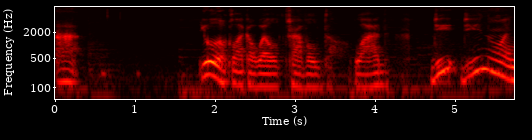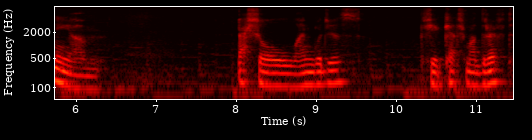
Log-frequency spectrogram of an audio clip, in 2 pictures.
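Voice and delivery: half-whispered in a character voice. Half-whispering in character to another player, asking about special languages: half-whispering in character. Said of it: "I whisper to you".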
